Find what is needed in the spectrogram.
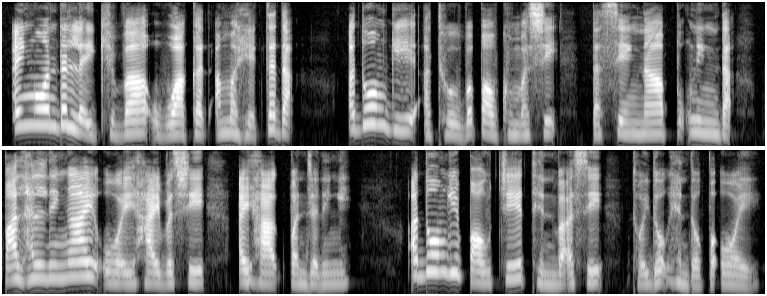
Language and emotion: Manipuri, happy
